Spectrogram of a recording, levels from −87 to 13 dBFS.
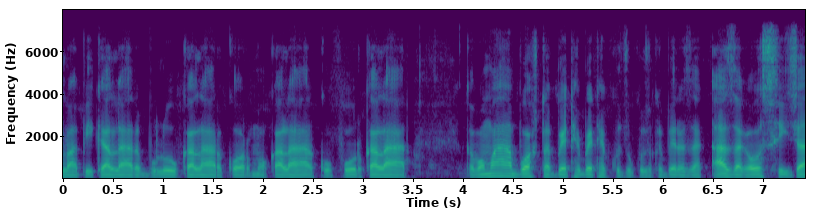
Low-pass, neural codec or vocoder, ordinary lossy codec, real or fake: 7.2 kHz; codec, 16 kHz, 4.8 kbps, FACodec; none; fake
